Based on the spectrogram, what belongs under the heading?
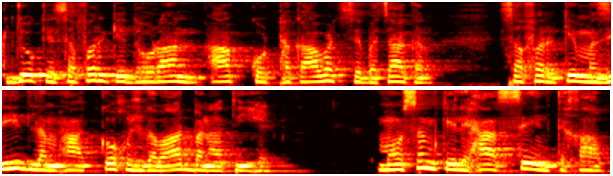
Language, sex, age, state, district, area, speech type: Urdu, male, 30-45, Uttar Pradesh, Muzaffarnagar, urban, spontaneous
